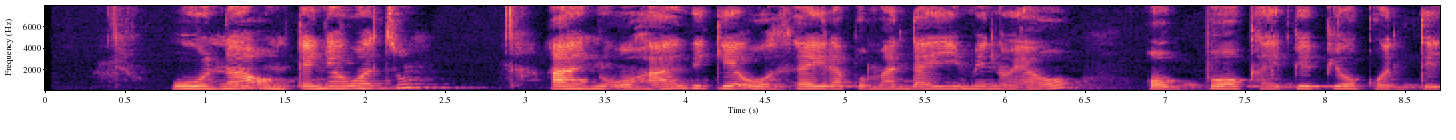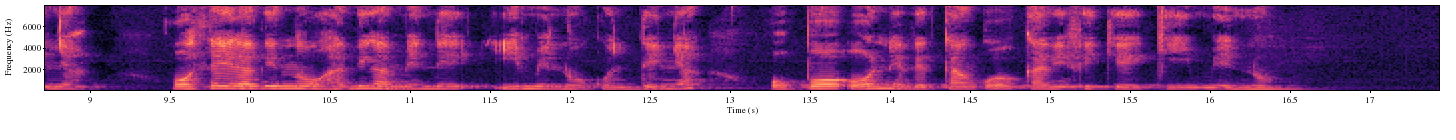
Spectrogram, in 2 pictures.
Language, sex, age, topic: Oshiwambo, female, 18-24, agriculture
